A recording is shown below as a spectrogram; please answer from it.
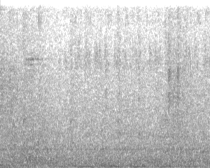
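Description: A steady mechanical rumble, even and unbroken, with no clear pitch or rhythm.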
